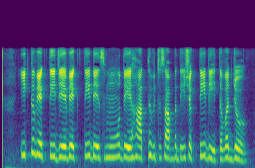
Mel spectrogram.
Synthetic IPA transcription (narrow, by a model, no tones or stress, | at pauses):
ɪkʋjəkt̪iːd͡ʒeːʋjəkt̪iːd̪eːsəmuːd̪eːɦət̪ʰʋɪt͡ʃsəbd̪iːʃək̚t̪iːd̪iːt̪əʋəd͡ʒoː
